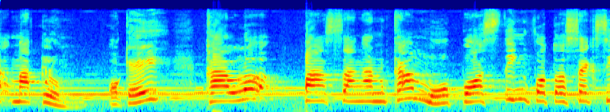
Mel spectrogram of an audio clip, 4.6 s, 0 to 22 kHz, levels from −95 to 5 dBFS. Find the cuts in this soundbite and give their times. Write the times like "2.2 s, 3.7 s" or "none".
none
